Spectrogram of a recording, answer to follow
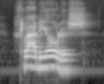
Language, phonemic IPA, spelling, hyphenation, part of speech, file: Dutch, /ˌɣlaː.diˈoː.lʏs/, gladiolus, gla‧di‧o‧lus, noun, Nl-gladiolus.ogg
- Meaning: dated form of gladiool (“gladiolus, gladiola”)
